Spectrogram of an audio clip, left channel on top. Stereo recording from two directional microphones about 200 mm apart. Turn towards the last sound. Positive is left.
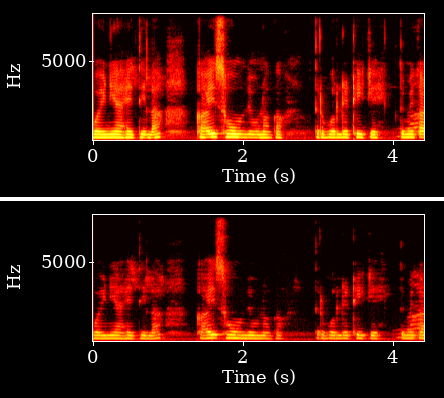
turn(degrees=45)  # may be behind; listen again after turning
